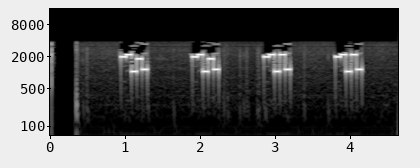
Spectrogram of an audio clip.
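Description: Five-tone selective call (ZVEI), heard as quick runs of five tones, tones of about 70 ms. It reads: 89172 89172 89192 89192
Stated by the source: ZVEI five-tone call received by SDR.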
